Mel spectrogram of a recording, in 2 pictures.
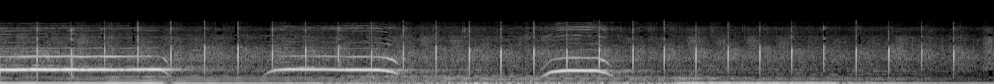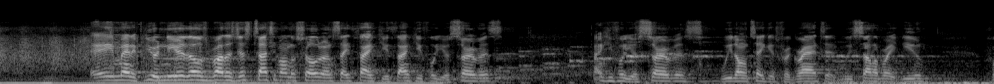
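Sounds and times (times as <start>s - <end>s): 
audience applauding and cheering veterans: 0.0s - 12.8s
speech: 11.2s - 15.1s, 15.9s - 19.8s.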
